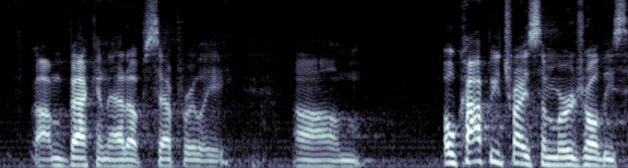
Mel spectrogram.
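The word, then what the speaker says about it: Ocopea: source product of ours called okapi pronounced okapi regardless of how you see the spelling so this is an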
